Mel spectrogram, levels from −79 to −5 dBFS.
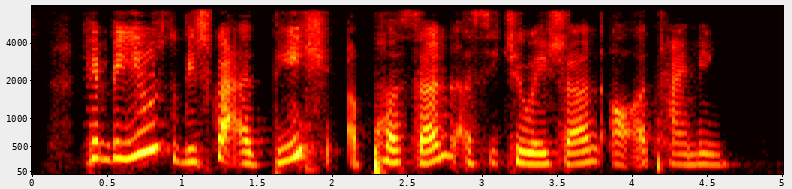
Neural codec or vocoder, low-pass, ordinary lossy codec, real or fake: codec, 16 kHz, 1.1 kbps, Voila-Tokenizer; 7.2 kHz; AAC, 32 kbps; fake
